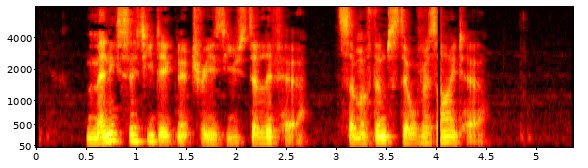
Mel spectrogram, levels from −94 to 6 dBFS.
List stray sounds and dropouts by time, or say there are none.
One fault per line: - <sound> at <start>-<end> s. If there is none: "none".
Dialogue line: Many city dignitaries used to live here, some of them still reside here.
- dropout at 4.0-4.0 s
